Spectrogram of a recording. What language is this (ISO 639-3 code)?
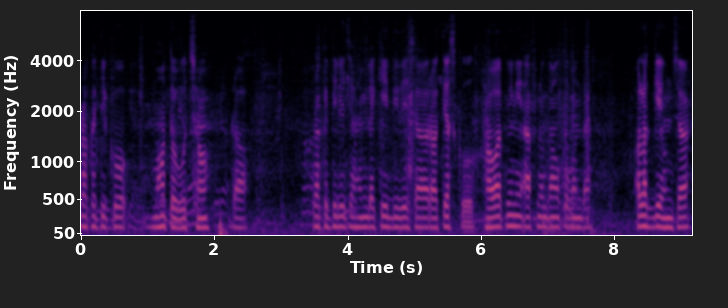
nep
